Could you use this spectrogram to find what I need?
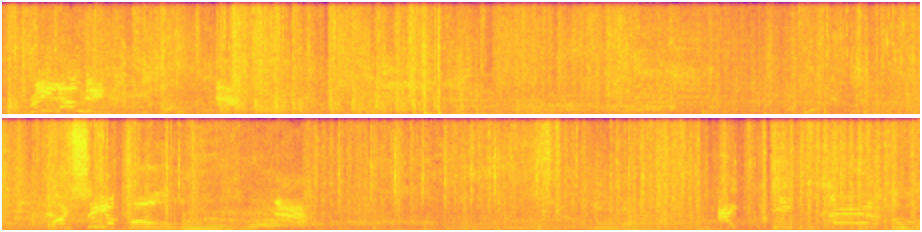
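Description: Zombies snarl and shriek.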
